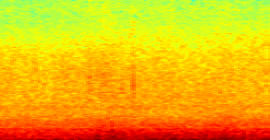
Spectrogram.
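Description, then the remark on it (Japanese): Steady, wide-band rush of surf washing against a shore at night, the dark sea barely visible from a few stone steps by the seaside, continuous and fairly soft with a gentle swell, mixed with a light breezy hiss and no voices. “数段程度の石の階段に座り、ぼんやりとしか見えない暗い海を眺める。”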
